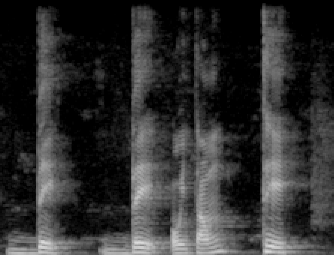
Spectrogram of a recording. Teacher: o som do T e do D, ele é um som bem palatalizado, ou seja, eu coloco a língua no fundo dos dentes superiores, né? E o meu palato é contraído pela língua.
